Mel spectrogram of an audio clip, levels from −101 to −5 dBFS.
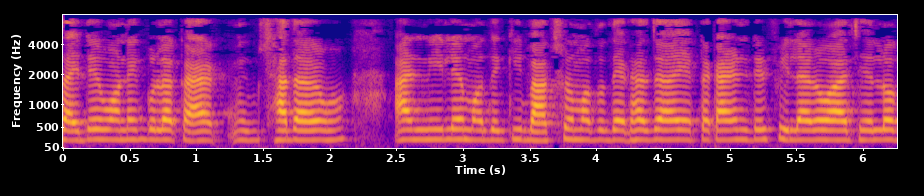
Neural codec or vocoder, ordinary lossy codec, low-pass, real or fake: codec, 16 kHz, 8 kbps, FunCodec, trained on LibriTTS, 25 frames a second; MP3, 32 kbps; 7.2 kHz; fake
